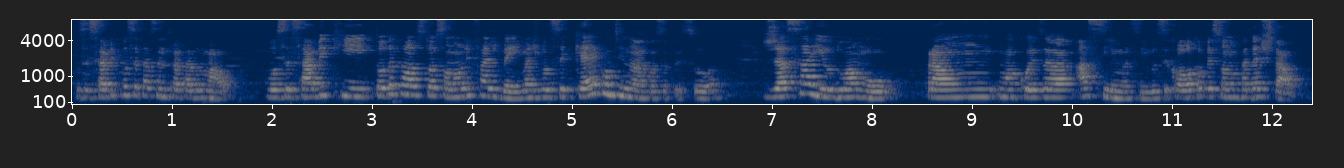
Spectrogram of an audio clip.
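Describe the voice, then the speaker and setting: A woman's voice: a little high, steady tone, brisk, reverberant, distant mic. A young woman giving a personal testimony in an interview, steadily recounting a painful memory and voicing both sides of the conversation.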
